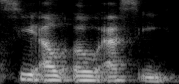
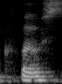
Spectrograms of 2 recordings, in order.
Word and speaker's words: close: That's an adjective when you're describing something as being close to you. You pronounce it with an S sound at the end.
